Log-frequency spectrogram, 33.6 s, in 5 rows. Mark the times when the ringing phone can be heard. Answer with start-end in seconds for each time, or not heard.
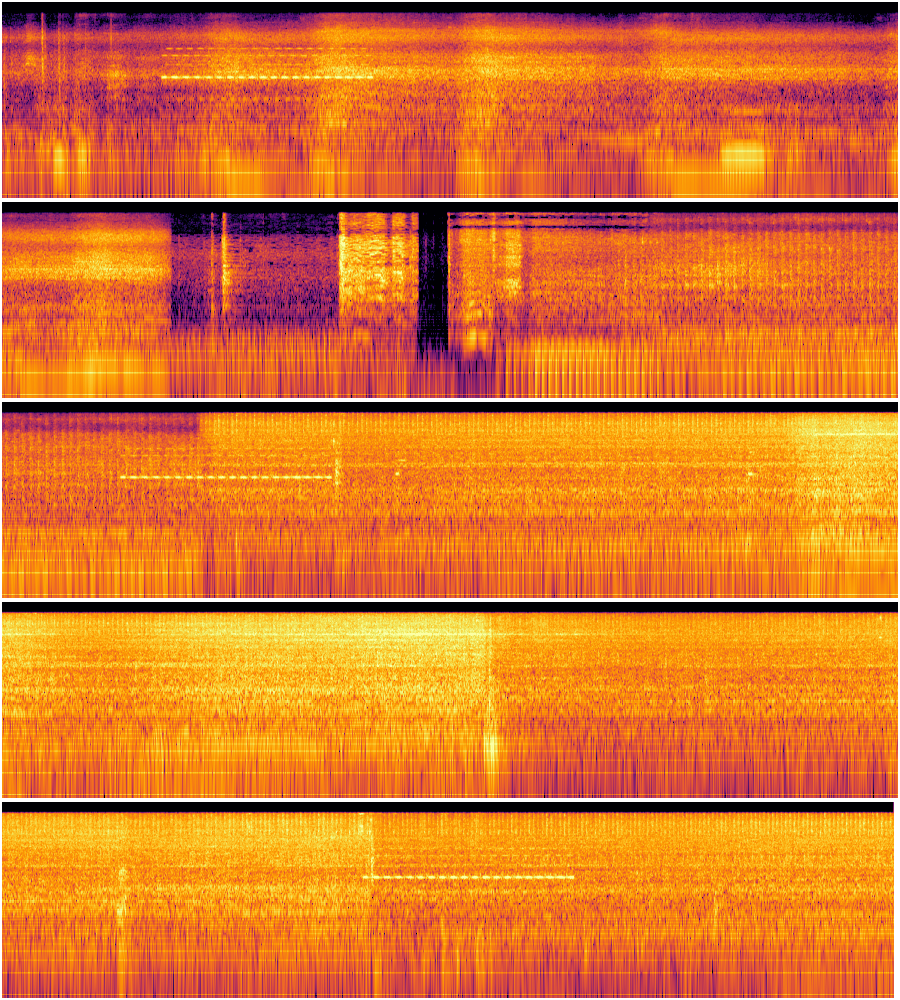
1.1-2.8, 14.3-15.9, 29.6-31.2.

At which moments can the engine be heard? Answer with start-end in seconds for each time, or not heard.
0.0-33.5.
